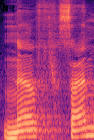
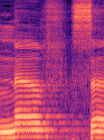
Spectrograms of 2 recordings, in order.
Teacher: Ingat, kalau berhentinya di garis 2 atau di fathatain, bunyi tanwinnya dirubah jadi panjang 2 harokat. Nafsan jadi nafsa.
